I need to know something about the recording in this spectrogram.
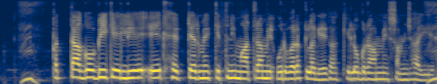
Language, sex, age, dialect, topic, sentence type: Hindi, female, 41-45, Garhwali, agriculture, question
